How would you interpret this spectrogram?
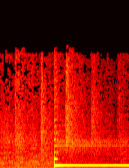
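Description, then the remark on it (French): A steady electronic telephone ringing tone starts abruptly after a brief click and holds one unchanging mid pitch, fairly loud, over faint background noise with no one speaking. It is a call placed to a contest finalist, ringing three times before reaching voicemail. “Trois sonneries déjà.”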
